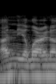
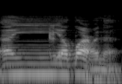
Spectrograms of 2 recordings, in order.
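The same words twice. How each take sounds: First: The n is pronounced clearly and separately. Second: The n merges, nasalized, into the y. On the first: The speaker calls it wrong. "അൻ യضعന എന്ന് പറഞ്ഞാൽ ശരിയാവില്ല" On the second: The speaker calls it right. "യാ ഇദ്ഗാം ബിഗുന്നയുടെ അക്ഷരമാണ്"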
